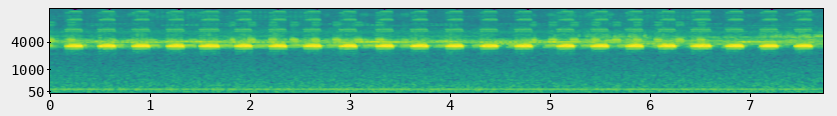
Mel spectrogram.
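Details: Grass insects on a deep autumn night in Changnyeong, South Gyeongsang, Korea: a high, steady chirping pulsed about three times per second in an even rhythm, with a faint low hum underneath.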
